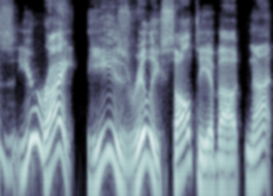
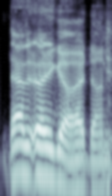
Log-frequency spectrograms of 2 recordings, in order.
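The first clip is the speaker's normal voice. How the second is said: usual speaking voice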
